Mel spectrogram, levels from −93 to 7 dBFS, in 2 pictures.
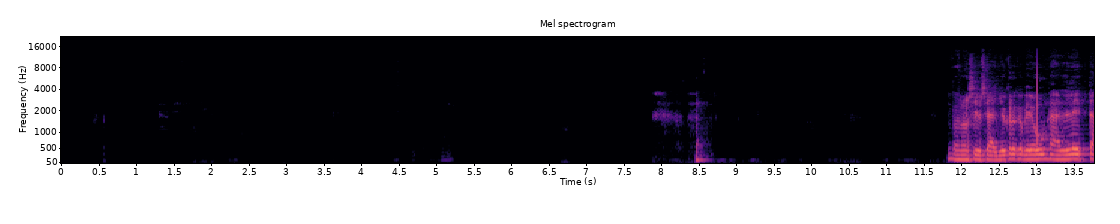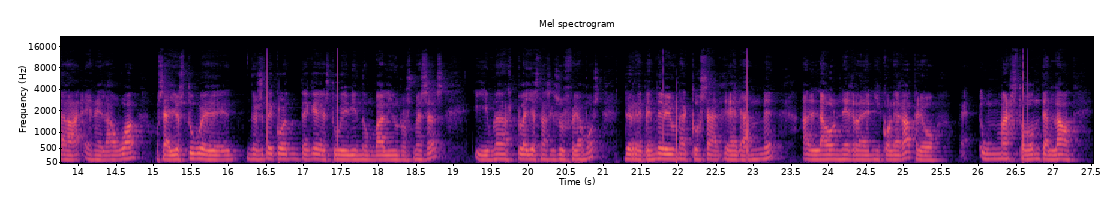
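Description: Loud pops sit on top of the speech at 13.02 s, 16.51 to 16.68 s (a double), 17.45 s, 21.80 to 21.99 s (double), 22.91 s and 26.59 to 26.67 s (double), peaking some 20 to 25 dB above it. These are likely voltage spikes from a plug, switch or static. Unlike dropouts, the speech carries on unbroken underneath each thump.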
